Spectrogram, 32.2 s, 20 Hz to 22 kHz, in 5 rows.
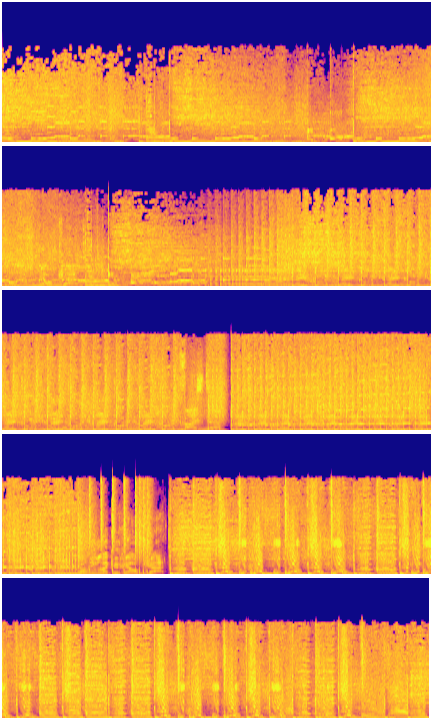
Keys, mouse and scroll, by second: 0.5 click, 1.4 click, 2.9 click, 3.6 click, 4.3 click, 4.8 click, 5.2 click, 5.9 click, 6.5 click, 7.0 click, 7.4 click, 7.9 drag, 8.3 click, 8.9 click, 9.8 drag, 10.1 click, 13.5 click, 13.9 click, 14.4 click, 14.8 click, 15.4 click, 16.0 click, 16.4 click, 17.1 click, 17.7 click, 18.2 drag, 18.6 click, 21.2 click, 21.6 click, 23.1-24.4 scroll up 2, 24.4 click, 26.5-27.2 scroll down 3, 27.2 click, 28.4 Tab, 28.7-29.5 scroll up 1, 30.3 scroll up 2, 30.7 click.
